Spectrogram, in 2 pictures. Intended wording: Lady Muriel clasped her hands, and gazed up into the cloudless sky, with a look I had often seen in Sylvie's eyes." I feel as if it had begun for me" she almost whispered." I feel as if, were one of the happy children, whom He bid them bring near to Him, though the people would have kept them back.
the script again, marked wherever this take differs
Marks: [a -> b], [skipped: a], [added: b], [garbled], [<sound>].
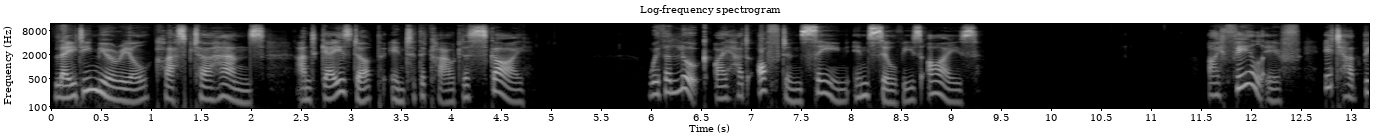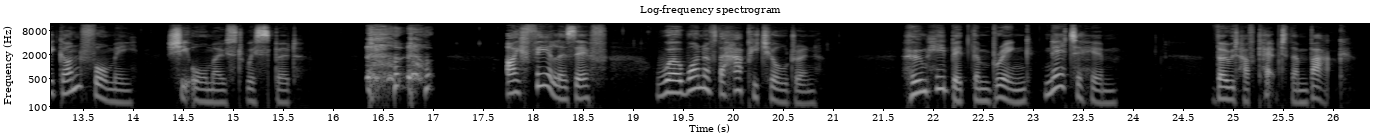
Lady Muriel clasped her hands, and gazed up into the cloudless sky, with a look I had often seen in Sylvie's eyes." I feel [skipped: as] if it had begun for me" she almost whispered." [cough] I feel as if, were one of the happy children, whom He bid them bring near to Him, though [skipped: the people would] have kept them back.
